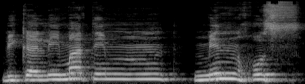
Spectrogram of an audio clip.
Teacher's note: بکلمت من حس، میم زیر نون من، یہاں پہ غنہ نہیں کرنا کیونکہ نون ساکن کے بعد حروف ہلکی یعنی کہ ہا آ رہا ہے، تو یہاں پہ ہم نے اظہار کرنا ہے، غنہ نہیں کرنا.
